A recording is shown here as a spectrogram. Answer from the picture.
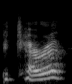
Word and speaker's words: Peterra: It will, because it's spelled pet. The whole idea is Peterra, Peterra, and it's pet and terra kind of combined for pet and earth, because again, our 2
